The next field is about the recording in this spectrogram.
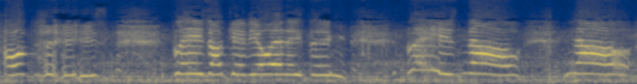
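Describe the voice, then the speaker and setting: Panicked bedridden woman, desperate sobbing pleas, very high voice, slow drawn-out words, hissy old radio recording. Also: heavily acted. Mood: terrified. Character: terrified bedridden woman begging for her life. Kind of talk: 1940s radio acting. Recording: noisy old radio broadcast.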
